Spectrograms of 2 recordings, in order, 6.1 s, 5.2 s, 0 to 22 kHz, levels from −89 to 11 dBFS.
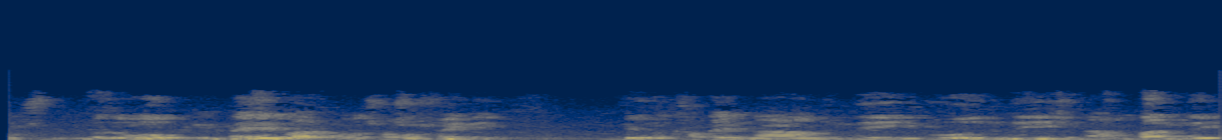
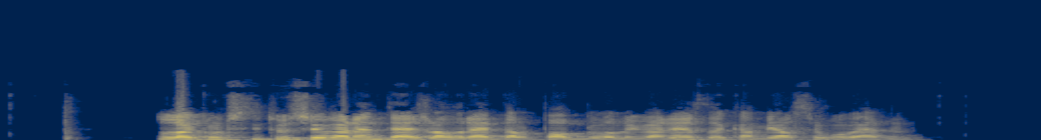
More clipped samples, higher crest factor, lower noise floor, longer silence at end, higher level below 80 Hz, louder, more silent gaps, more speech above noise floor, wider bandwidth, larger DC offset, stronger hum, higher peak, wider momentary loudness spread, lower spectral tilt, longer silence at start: neither; about the same, 18 dB vs 20 dB; second, -53 dBFS vs -82 dBFS; second, 0 s vs 0.7 s; first, -62 dBFS vs -68 dBFS; second, -26 LUFS vs -18 LUFS; neither; second, 28 dB vs 64 dB; second, 7.8 kHz vs 9.6 kHz; neither; neither; second, -8 dBFS vs 0 dBFS; first, 14 LU vs 11 LU; about the same, -6.5 dB/octave vs -5.5 dB/octave; second, 0.05 s vs 0.3 s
